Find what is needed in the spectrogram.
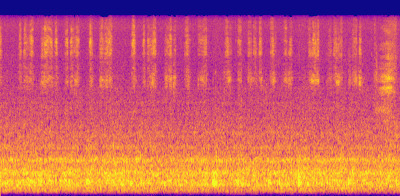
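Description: Writing sounds: a writing tool scratching on a surface in many quick, uneven strokes, with a couple of light taps about four and six seconds in.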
